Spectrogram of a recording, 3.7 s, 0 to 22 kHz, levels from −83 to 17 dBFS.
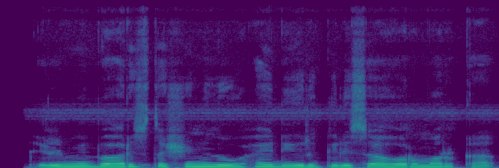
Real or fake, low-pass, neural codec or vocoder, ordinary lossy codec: real; none; none; none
